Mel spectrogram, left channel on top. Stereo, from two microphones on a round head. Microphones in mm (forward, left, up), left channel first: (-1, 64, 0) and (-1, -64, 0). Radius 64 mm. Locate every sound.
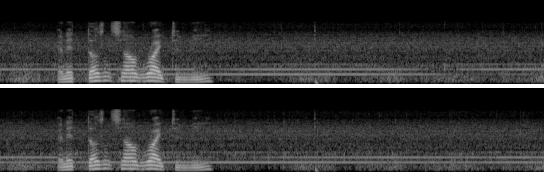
0.6 s a man speaking: centre (ahead or behind)
3.1 s a thud: centre (ahead or behind)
